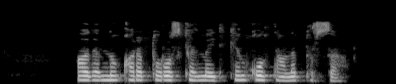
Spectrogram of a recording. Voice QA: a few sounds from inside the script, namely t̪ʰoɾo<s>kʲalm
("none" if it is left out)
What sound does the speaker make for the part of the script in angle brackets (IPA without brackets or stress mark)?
s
